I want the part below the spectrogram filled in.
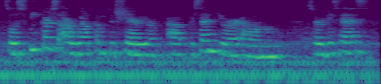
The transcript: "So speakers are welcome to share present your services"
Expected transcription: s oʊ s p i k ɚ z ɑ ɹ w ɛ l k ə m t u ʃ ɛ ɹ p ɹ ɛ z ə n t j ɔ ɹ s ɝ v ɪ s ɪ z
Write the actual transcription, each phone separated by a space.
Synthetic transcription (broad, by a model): s oʊ s p i k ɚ s ɑ ɹ w ɛ l k ə m t u ʃ ɛ ɹ p ɹ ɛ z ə n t j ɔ ɹ s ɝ v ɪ s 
